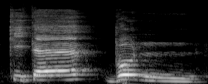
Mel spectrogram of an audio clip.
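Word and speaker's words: كِتَابٌ: Listen to how I'm going to read those three nouns. Kitabun. Bun. Bun. Notice the noon sound comes at the end. Kitabun.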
